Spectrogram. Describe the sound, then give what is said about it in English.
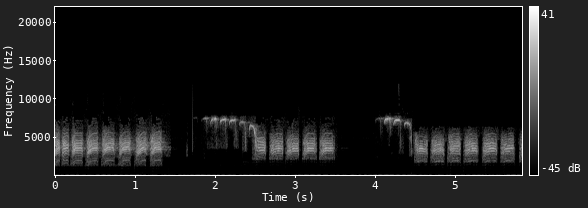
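Chickadee alarm calls warning of a nearby predator: rapid runs of buzzy, evenly spaced 'dee' notes, broken twice by high, thin introductory whistles, repeated three times in quick succession without pause. “That's a chickadee call. It's a warning of a nearby predator.”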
